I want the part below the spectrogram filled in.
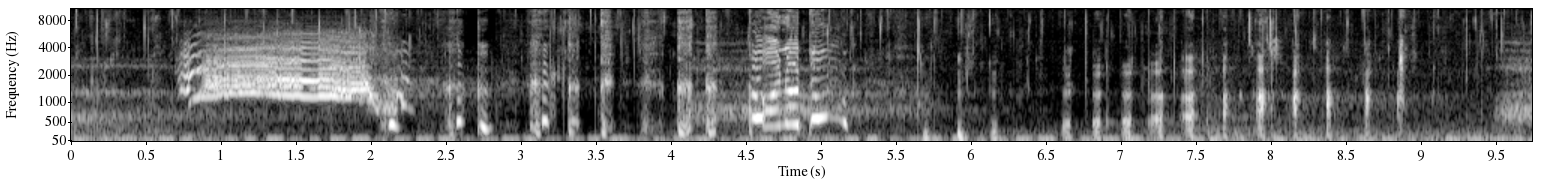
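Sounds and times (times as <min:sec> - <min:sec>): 
low steady hum: 0:00.0 - 0:09.7
woman screaming in terror: 0:00.7 - 0:02.5.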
